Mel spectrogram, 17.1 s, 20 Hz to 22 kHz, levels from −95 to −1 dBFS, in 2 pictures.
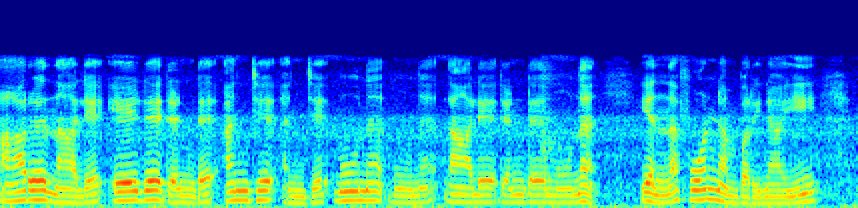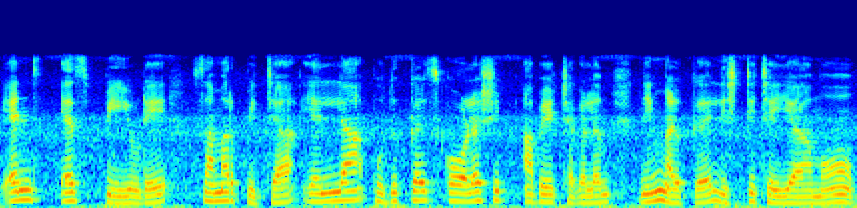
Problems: none marked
